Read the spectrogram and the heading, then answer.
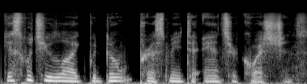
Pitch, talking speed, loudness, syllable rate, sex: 145 Hz, 215 wpm, -15 LUFS, 4.3 syllables/s, male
